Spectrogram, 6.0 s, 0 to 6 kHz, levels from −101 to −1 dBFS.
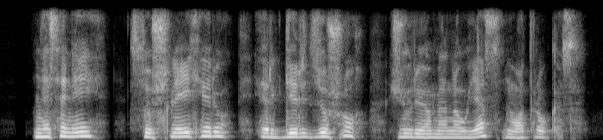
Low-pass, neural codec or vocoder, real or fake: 5.4 kHz; vocoder, 22.05 kHz, 80 mel bands, WaveNeXt; fake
